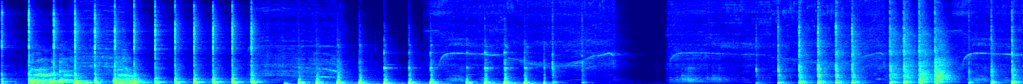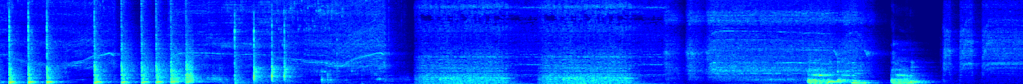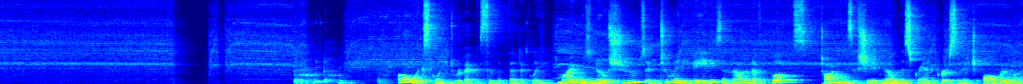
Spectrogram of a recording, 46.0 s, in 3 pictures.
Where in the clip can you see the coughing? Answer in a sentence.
You can hear the coughing from 0.4 to 2.0 s, from 27.4 to 29.1 s and from 35.1 to 36.5 s.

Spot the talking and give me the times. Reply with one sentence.
You can hear the talking from 36.6 to 45.9 s.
